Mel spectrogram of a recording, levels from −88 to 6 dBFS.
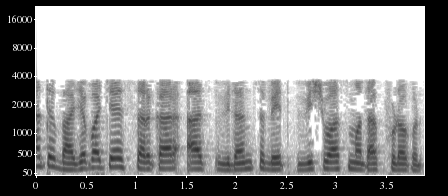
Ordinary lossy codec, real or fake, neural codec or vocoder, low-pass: none; real; none; 3.6 kHz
